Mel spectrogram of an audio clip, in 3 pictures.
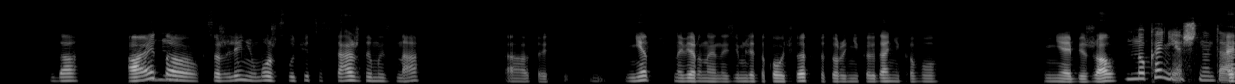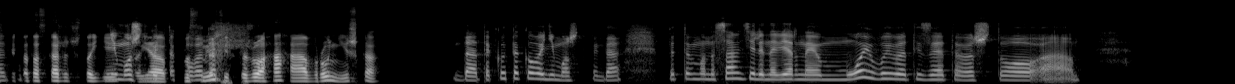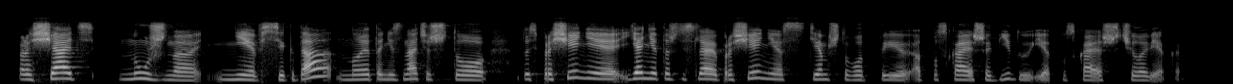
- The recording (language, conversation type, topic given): Russian, unstructured, Почему, по вашему мнению, иногда бывает трудно прощать близких людей?
- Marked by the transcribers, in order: chuckle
